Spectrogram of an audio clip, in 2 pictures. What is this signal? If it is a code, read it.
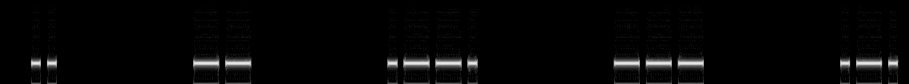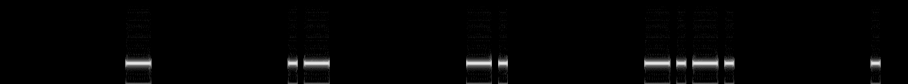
Morse code, heard as a keyed tone, about 15 wpm, spaced as for 5 wpm, 1000 Hz. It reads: IMPORTANCE
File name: qotdfiles / 5wpm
